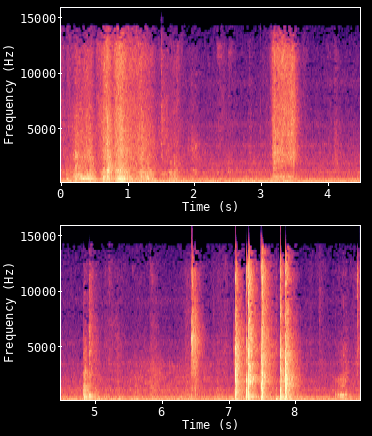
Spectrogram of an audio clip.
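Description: A plastic cup scooping dry plaster powder out of a plastic bucket: soft scraping and rustling, a few single clicks, then a quick run of sharp plastic clicks and knocks near the end, the loudest part, as the cup and bucket lid are handled.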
